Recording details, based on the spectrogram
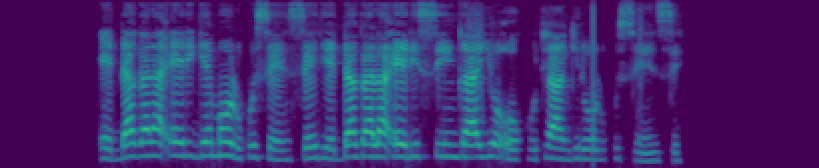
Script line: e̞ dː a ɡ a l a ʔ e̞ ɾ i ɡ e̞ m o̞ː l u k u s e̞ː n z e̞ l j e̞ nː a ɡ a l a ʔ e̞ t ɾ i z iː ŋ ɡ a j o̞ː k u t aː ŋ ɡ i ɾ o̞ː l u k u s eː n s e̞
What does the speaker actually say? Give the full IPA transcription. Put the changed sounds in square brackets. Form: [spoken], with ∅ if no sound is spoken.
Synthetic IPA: e̞ dː a ɡ a l a ʔ e̞ ɾ i ɡ e̞ m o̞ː l u k u s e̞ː n [s] e̞ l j e̞ [dː] a ɡ a l a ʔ e̞ [∅] ɾ i [s] iː ŋ ɡ a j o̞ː k u t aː ŋ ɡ i ɾ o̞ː l u k u s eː n s e̞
